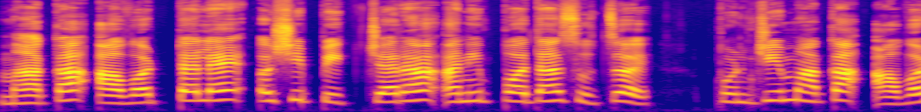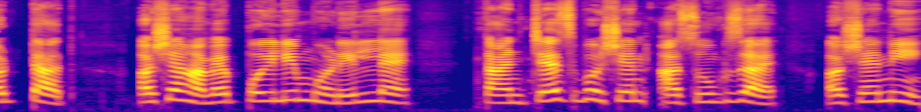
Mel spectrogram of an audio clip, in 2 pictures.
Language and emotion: Goan Konkani, neutral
